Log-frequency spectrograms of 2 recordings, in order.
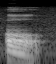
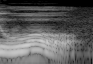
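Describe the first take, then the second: First: The syllable is a bare vowel without w. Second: The syllable begins with a w sound. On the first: The speaker calls it right. "but we say o" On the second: The speaker calls it wrong. "which normally should be wo, like this"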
